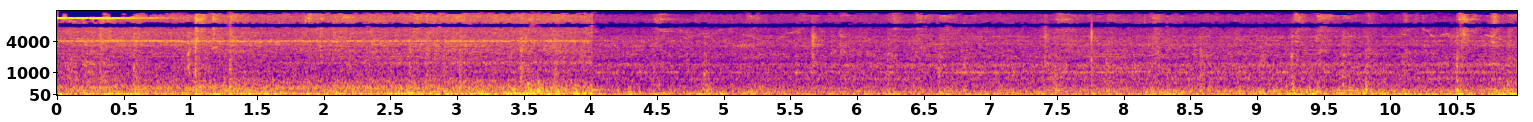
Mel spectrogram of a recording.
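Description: Kalka–Shimla narrow-gauge toy train running along its track: a steady, loud rumble of wheels on rails that eases off a little about four seconds in.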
